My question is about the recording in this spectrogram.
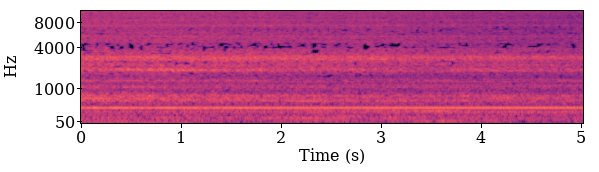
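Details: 1945 GE 3-phase 5 HP saw motor, first test run before rebuild on rotary phase converter: loud steady high-pitched scream with fixed tone over airy hiss, no knocking; noisy.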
